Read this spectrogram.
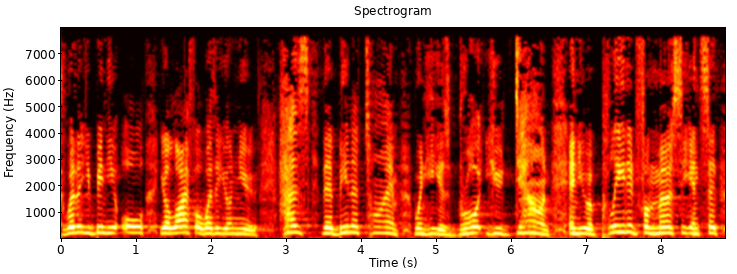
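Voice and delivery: loud, pleading fire-and-brimstone preaching; full-force preaching. Acted. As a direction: press the congregation hard, loud.

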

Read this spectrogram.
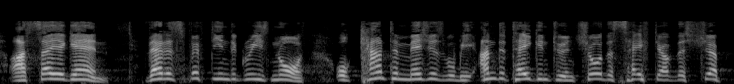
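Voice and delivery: loud, high, blustering naval ultimatum; furious captain. Retold or imitated. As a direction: shout the threat like a captain who thinks he's won. Captain threatens with his fleet.

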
